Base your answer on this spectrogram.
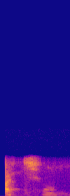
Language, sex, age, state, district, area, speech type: Sindhi, female, 60+, Uttar Pradesh, Lucknow, urban, conversation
